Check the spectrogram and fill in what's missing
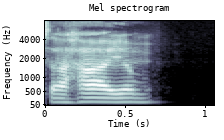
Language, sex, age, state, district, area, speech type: Telugu, male, 18-30, Andhra Pradesh, Sri Balaji, rural, read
